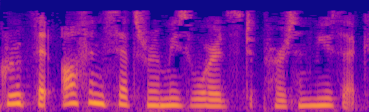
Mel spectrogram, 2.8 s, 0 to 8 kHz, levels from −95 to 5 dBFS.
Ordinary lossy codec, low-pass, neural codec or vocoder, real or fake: MP3, 24 kbps; 7.2 kHz; codec, 16 kHz, 0.7 kbps, FocalCodec; fake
